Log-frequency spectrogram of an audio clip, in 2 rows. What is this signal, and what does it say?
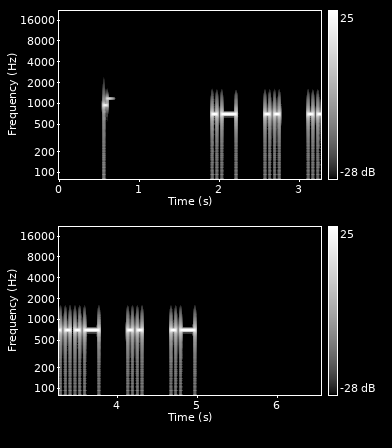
Morse code, heard as a keyed tone, about 20 wpm, spaced as for 15 wpm, 700 Hz. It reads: AI4IA
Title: 048 Lesson 9g - Number 4 - Call Signs 20wpm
